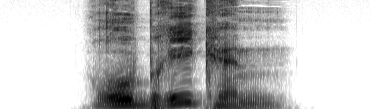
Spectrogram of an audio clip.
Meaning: plural of Rubrik
- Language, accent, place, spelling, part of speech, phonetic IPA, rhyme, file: German, Germany, Berlin, Rubriken, noun, [ʁuˈbʁiːkn̩], -iːkn̩, De-Rubriken.ogg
